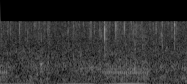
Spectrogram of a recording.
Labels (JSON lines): {"label": "biophony, croak", "recorder": "SoundTrap 500"}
